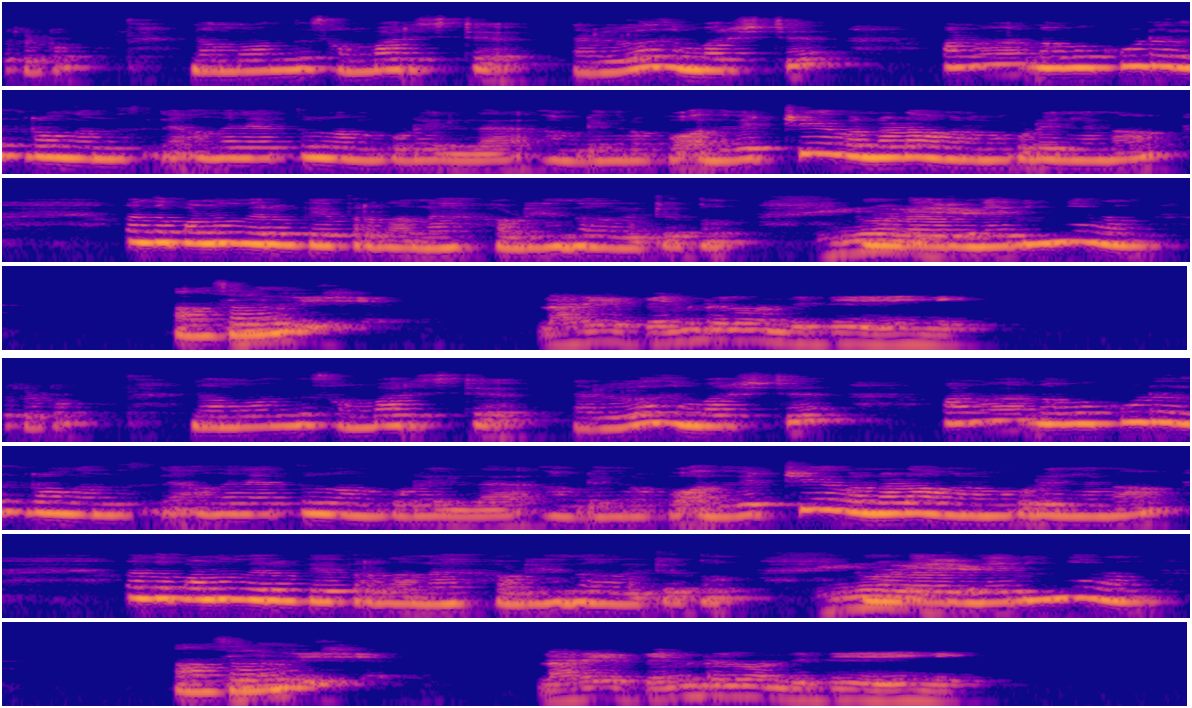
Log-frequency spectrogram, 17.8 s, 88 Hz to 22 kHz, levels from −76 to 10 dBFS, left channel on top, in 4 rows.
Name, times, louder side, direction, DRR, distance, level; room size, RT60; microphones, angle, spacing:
voice 1, 0.0-13.3 14.0-14.5, left 1 dB, 30° left, 2.2 m, -21 dB
voice 2, 12.0-12.7 14.2-14.7 15.4-16.9, equal, 25° right, 2.5 m, -27 dB
8.0 x 5.6 x 2.6 m
head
